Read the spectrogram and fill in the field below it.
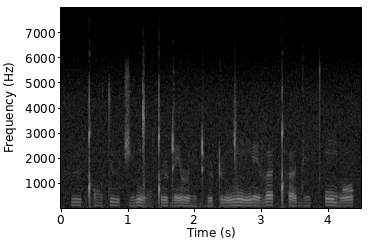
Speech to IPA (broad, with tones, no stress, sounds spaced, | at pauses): ʉ˧˩ ǃʼ ɔ̤˧˩ t ʉ˧˩ t͡ʃ e̤˨˦ ŋ͡ǀ ɔ̤˩˧˩ ǃ ʉ˩ ɖ e˧˩˧ ɹ e̤˩ ɖʱ ʉ˩ ʈ ʉ˧˩ ŋ͡ǀ ũ˧˩ ŋ e˧˩ v œ˦ ǃʰ œ˧˩˧ d e̤˩˧˩ t̪ʰ ũ˦ b ɔ̃˨˦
